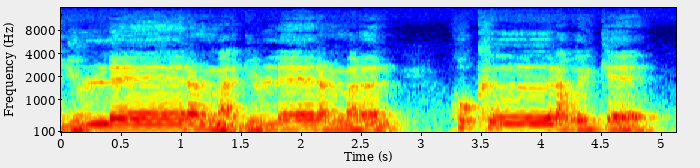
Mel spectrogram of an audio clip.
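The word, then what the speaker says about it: חֹק: 자, 율례라는 말은 호크라고 이렇게 발음을 하는데 색이다.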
